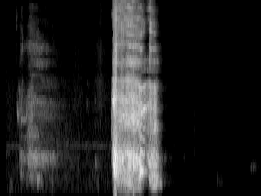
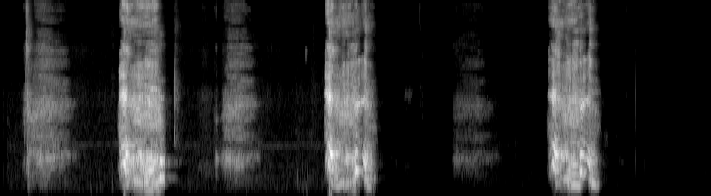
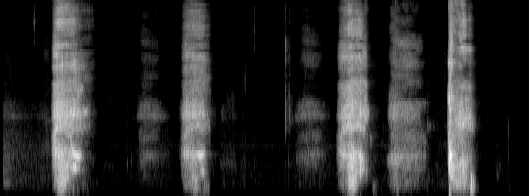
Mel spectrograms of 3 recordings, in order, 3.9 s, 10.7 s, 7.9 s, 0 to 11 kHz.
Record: {"cough_length": "3.9 s", "cough_amplitude": 32768, "cough_signal_mean_std_ratio": 0.32, "three_cough_length": "10.7 s", "three_cough_amplitude": 32768, "three_cough_signal_mean_std_ratio": 0.33, "exhalation_length": "7.9 s", "exhalation_amplitude": 32768, "exhalation_signal_mean_std_ratio": 0.33, "survey_phase": "beta (2021-08-13 to 2022-03-07)", "age": "45-64", "gender": "Female", "wearing_mask": "No", "symptom_cough_any": true, "symptom_runny_or_blocked_nose": true, "symptom_shortness_of_breath": true, "symptom_sore_throat": true, "symptom_diarrhoea": true, "symptom_fatigue": true, "symptom_fever_high_temperature": true, "symptom_headache": true, "symptom_other": true, "smoker_status": "Never smoked", "respiratory_condition_asthma": true, "respiratory_condition_other": false, "recruitment_source": "Test and Trace", "submission_delay": "2 days", "covid_test_result": "Positive", "covid_test_method": "RT-qPCR"}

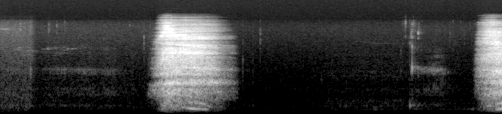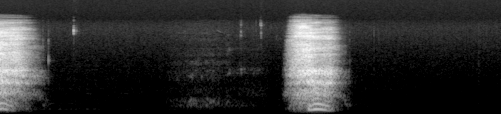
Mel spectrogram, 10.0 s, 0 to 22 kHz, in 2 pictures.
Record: {"exhalation_length": "10.0 s", "exhalation_amplitude": 10842, "exhalation_signal_mean_std_ratio": 0.3, "survey_phase": "alpha (2021-03-01 to 2021-08-12)", "age": "65+", "gender": "Female", "wearing_mask": "No", "symptom_change_to_sense_of_smell_or_taste": true, "smoker_status": "Never smoked", "respiratory_condition_asthma": false, "respiratory_condition_other": false, "recruitment_source": "REACT", "submission_delay": "2 days", "covid_test_result": "Negative", "covid_test_method": "RT-qPCR"}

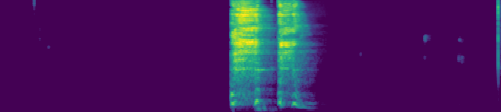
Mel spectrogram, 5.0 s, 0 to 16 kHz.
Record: {"cough_length": "5.0 s", "cough_amplitude": 32768, "cough_signal_mean_std_ratio": 0.26, "survey_phase": "beta (2021-08-13 to 2022-03-07)", "age": "18-44", "gender": "Female", "wearing_mask": "No", "symptom_none": true, "smoker_status": "Never smoked", "respiratory_condition_asthma": false, "respiratory_condition_other": false, "recruitment_source": "REACT", "submission_delay": "1 day", "covid_test_method": "RT-qPCR"}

